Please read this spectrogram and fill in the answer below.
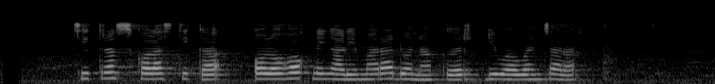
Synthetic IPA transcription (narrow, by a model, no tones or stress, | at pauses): t͡ʃit̪ɾaskɔlast̪ika | ɔlɔɦɔk̚niŋalimaɾadɔnakɨrdiwawaɲt͡ʃaɾa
